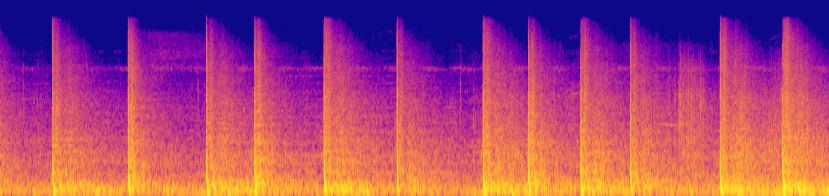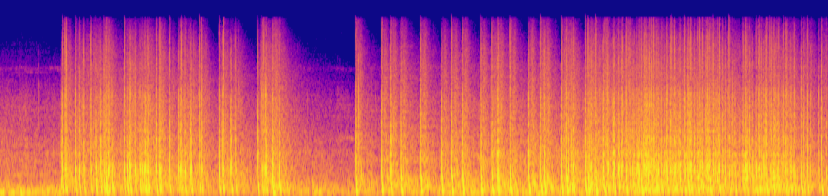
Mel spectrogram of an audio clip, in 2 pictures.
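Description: Fireworks display: aerial shells bursting with sharp bangs about once a second. About halfway through, this gives way to a dense barrage of rapid bangs and crackling, loudest near the end.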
